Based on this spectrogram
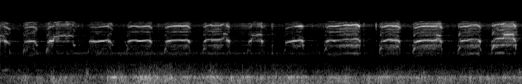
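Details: Osprey at a nest at Loch Arkaig pinewoods, Scotland, as a male arrives with a flapping flounder: a steady run of short, high, whistled chirps, about two or three each second, over a low rumble of wind.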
